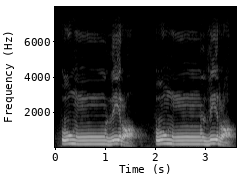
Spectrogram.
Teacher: অক্ষর জাল আসছে এজন্য জাল জের র জবর র উনর উনর র অক্ষের উপরে জবর আসছে মোটা করে পড়বেন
